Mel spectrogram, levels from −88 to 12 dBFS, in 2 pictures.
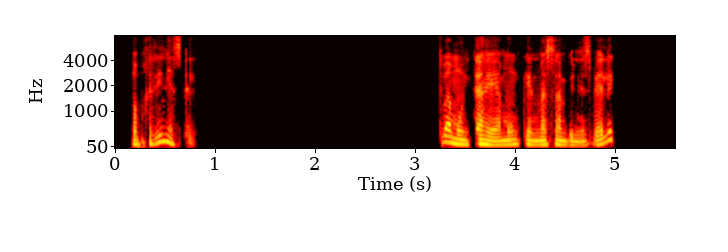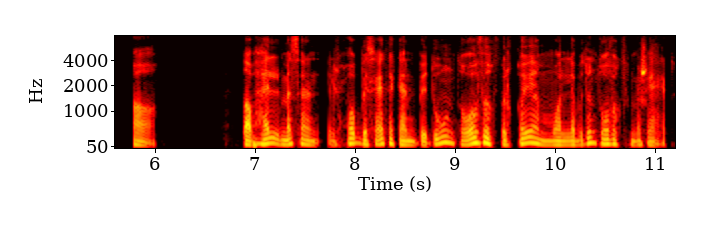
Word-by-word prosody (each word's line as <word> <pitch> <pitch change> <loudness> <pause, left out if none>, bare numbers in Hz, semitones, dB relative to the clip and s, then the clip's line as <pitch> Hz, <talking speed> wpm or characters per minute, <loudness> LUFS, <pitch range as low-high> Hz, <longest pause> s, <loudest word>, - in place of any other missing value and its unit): طب - - -2
خلّيني 165 +7 0
أسأل 125 - -6 2.4
بتبقى 165 -2 +3
مُنتهية 110 -3 +5
ممكن 110 0 +1
مثلًا 105 0 +2
بالنسبة 95 -1 -1
لِك؟ - - -1 0.8
آه. - - -2 0.9
طب - - +6
هل 125 -1 +1
مثلًا 115 -3 -2
الحُب 135 +4 -2
ساعتها 125 +5 -1
كان 100 -5 -1
بدون 135 - -1
توافُق 135 +4 +3
في - - -19
القِيَم 125 -2 0
والّا 100 0 0
بدون 145 +9 -2
توافُق 120 -3 -1
في - - -23
المشاعر؟ 95 -1 -1
115 Hz, 135 wpm, -23 LUFS, 100-135 Hz, 2.4 s, طب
